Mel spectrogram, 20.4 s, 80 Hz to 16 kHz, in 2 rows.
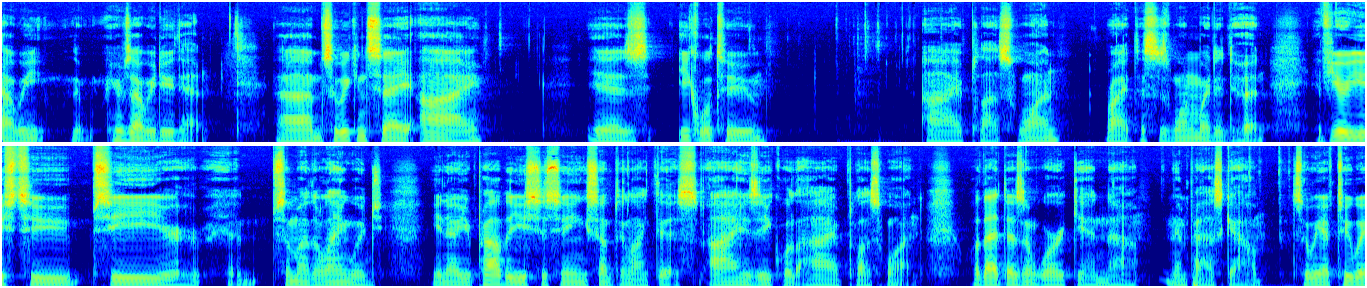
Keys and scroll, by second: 2.9 typing, 4.4 typing, 6.4-7.7 typing, 13.3-14.2 typing, 18.4 typing.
